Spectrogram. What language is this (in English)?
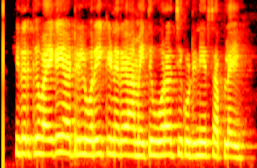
Tamil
